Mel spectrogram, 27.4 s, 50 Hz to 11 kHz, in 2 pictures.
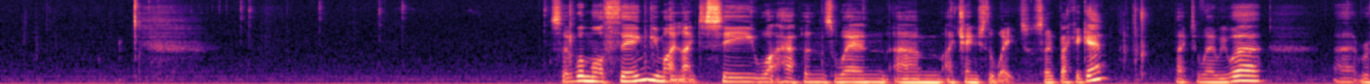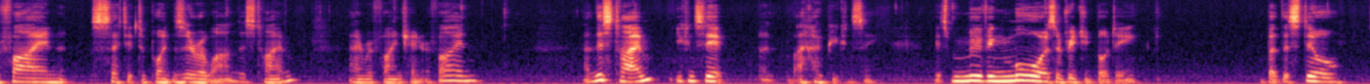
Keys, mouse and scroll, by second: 2.4 click, 3.2-5.6 drag, 6.6-7.7 drag, 7.8-8.4 scroll up 4, 8.6-9.7 drag, 11.2 ctrl+z, 13.5-16.1 drag, 17.6 click, 18.3 click, 23.2-24.4 drag.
